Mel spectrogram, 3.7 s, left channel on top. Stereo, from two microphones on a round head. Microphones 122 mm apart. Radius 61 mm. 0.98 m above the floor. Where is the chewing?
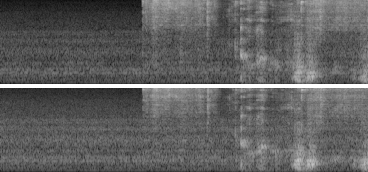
65° left (ahead or behind), 3 m.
